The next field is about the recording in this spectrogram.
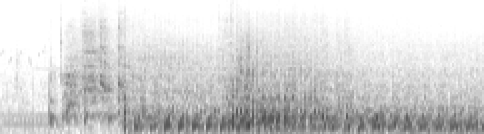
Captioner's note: starts motorcycle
